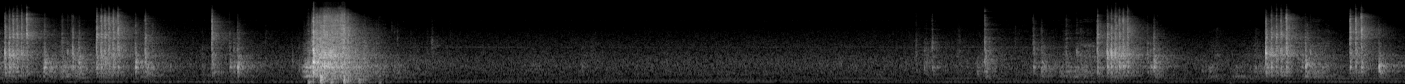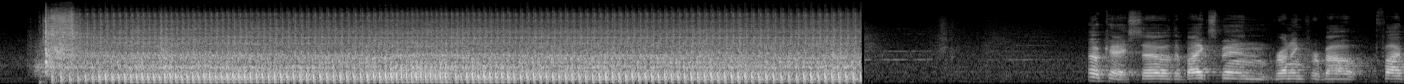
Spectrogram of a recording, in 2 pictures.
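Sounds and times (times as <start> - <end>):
motorcycle engine running: 14.4 - 22.7.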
